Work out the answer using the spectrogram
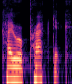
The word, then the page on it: chiropractic: British English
